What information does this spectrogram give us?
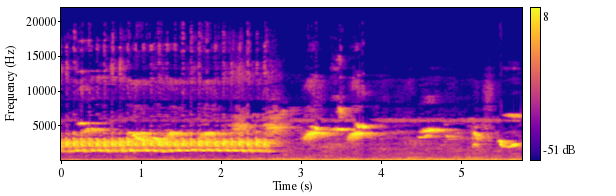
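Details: Sikatan londo flycatcher singing loudly and clearly, used as training song for magpie-robins and other songbirds: a rapid buzzy trilled phrase for nearly three seconds, then separate high chirps and short whistled notes.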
